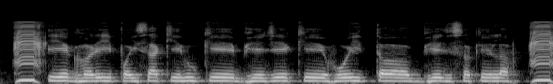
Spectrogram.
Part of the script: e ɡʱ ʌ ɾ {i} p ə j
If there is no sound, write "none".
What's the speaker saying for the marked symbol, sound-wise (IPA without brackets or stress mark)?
i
